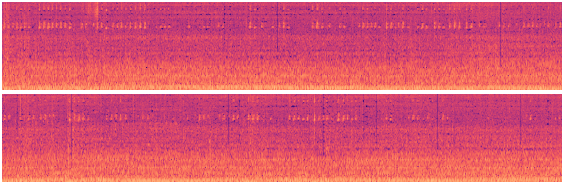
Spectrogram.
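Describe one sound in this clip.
A truck's diesel engine rumbles steadily inside the cab.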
